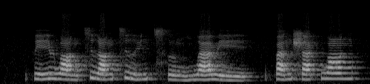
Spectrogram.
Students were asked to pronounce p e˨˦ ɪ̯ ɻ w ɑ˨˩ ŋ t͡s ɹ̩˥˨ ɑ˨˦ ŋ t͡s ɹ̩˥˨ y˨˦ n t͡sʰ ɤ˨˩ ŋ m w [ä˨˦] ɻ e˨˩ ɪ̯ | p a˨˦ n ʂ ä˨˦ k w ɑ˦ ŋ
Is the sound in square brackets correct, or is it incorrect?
correct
